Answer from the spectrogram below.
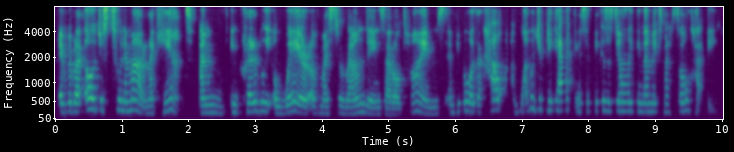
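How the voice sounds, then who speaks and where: A woman guest from the Dominican Republic, chatting casually about her life in an interview over a video call, animated and often laughing. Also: on the high side, quick pace, few pauses, rough recording. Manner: animated storyteller, laughs often, acts out voices. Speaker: guest actress.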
